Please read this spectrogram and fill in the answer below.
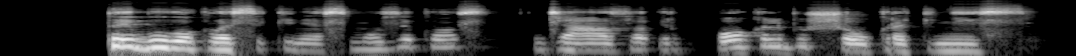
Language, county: Lithuanian, Panevėžys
